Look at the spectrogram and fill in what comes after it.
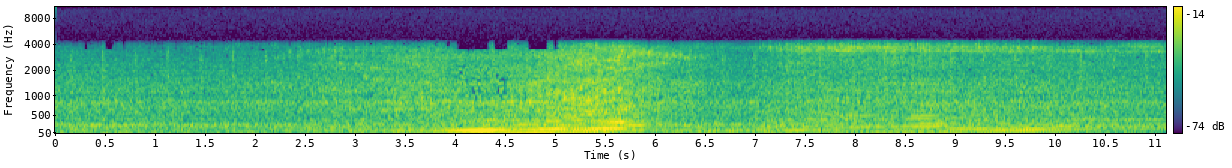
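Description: Car engine and road noise heard from inside the cabin, with an engine revving up louder and rising in pitch about four seconds in as a vehicle accelerates, then easing back to a steady drone.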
